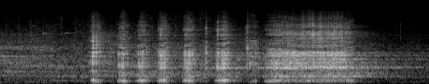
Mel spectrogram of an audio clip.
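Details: A red deer stag in unfenced, remote woodland in Sologne, France, gives its rutting bellow: six or seven throaty grunts about a third of a second apart, running into a drawn-out, rasping roar that fades after nearly a second.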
